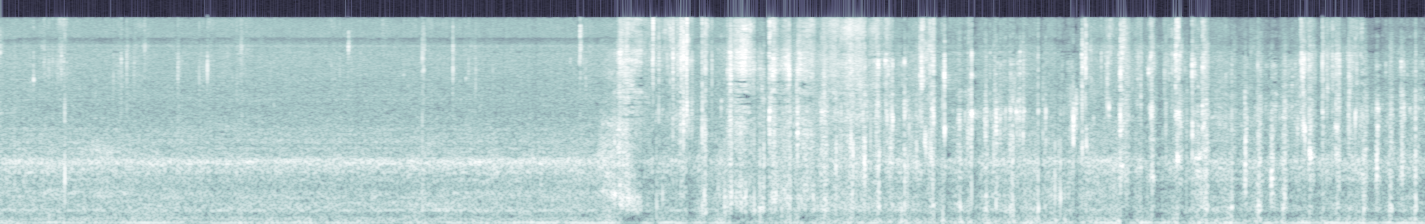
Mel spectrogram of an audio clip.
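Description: Close-miked eating sounds of peeled shrimp. A steady hum with a few faint clicks gives way, about six seconds in, to biting and then rapid chewing clicks.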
